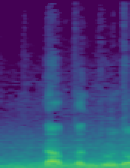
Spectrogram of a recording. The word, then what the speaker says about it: Ndapandula: Yes, da pandula or la pandula? Da pandula. Yes.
